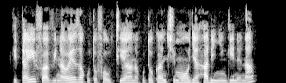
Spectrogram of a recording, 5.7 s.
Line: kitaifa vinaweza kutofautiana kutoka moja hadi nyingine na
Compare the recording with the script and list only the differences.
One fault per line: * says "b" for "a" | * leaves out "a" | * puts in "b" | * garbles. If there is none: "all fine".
* puts in "nchi"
